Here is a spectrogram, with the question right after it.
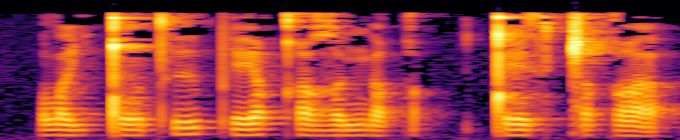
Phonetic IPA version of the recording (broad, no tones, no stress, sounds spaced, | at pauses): lˠ ɐ ʎ ǃ o tʰ ɨ pʰ e qʰ ɘ ʁ ɨ ŋ ɐ q | ǃ e s ǁ ɘ q a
